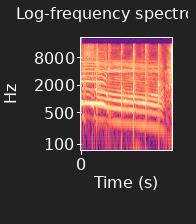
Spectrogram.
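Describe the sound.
Sharp, evenly spaced claps, about four per second, ring out in a steady beat over a long sustained voice-like tone that slowly drops in pitch.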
